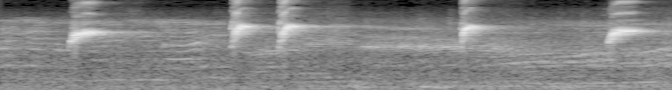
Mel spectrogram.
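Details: A red-whiskered bulbul basking in afternoon sun sings in the bọng style: five sharp, downslurred whistled chirps spaced irregularly, two of them close together.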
